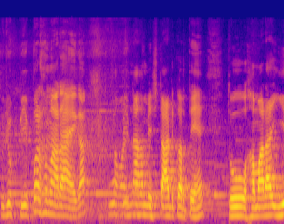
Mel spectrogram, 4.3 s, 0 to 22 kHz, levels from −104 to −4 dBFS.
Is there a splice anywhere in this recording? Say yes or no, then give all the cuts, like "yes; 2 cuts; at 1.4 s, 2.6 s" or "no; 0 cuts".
yes; 1 cut; at 1.9 s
